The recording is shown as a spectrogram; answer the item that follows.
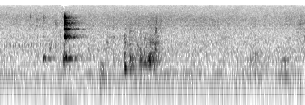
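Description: Faint mouth sounds of someone sipping and swallowing iced tea from a glass: a short, sharper one about half a second in and a softer one about a second in.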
